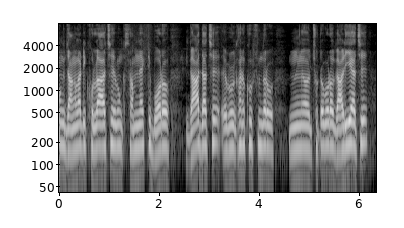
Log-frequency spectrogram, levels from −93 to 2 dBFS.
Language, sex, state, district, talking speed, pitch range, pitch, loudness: Bengali, male, West Bengal, Paschim Medinipur, 180 wpm, 165-180 Hz, 175 Hz, -21 LUFS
